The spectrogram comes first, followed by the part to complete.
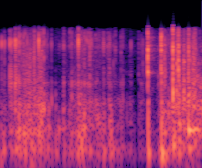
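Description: Loud crackling and rustling from a faulty microphone connection, in two stretches with a short dip between them, the sign of the mic failing.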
